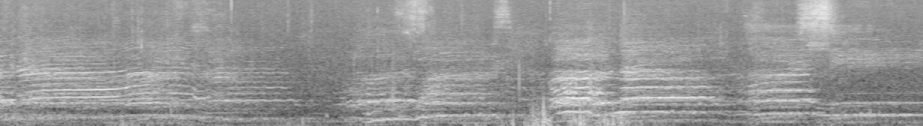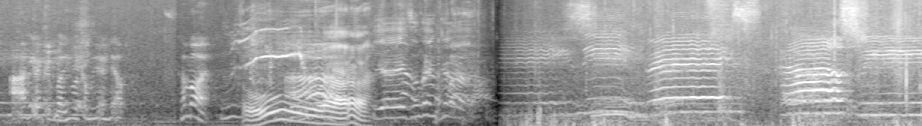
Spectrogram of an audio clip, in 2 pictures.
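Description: A woman sings out loud and clear in the open air.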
